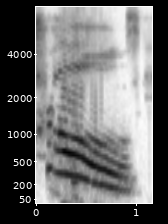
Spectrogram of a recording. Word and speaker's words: trolls: Ankle, We talked about number 29, dolls, trolls. They both have OLLS, but they're different. The vowels are pronounced differently.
